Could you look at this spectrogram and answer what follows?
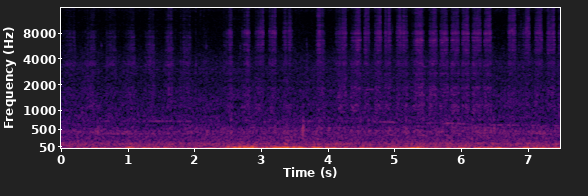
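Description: Diesel injector nozzle from an OM648 engine being lapped on 2000 grit sandpaper, a continuous rhythmic scraping and rubbing of metal on paper in repeated close strokes, with no voices.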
